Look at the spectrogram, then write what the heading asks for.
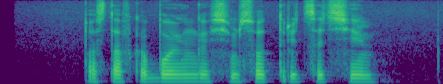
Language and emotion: Russian, neutral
